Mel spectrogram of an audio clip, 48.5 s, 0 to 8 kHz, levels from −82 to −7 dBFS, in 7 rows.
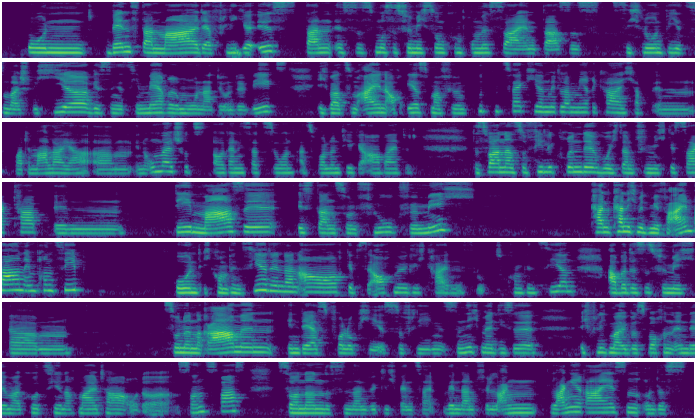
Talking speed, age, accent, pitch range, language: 190 wpm, 20-39, German, 180-215 Hz, German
